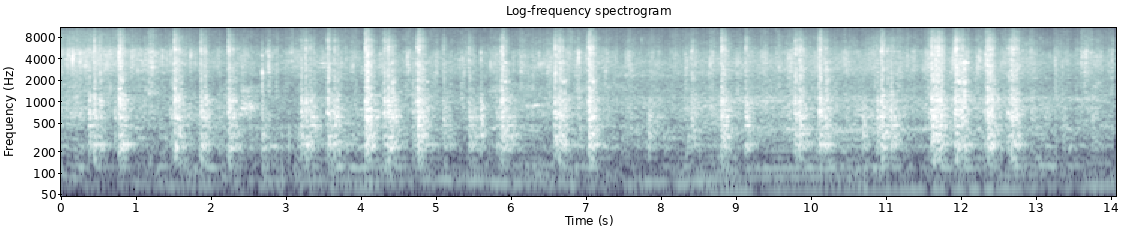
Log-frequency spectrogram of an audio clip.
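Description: Wooden spatula stirring thick sauce in a metal kadai, knocking and scraping against the pan about twice a second, over a steady faint sizzle.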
